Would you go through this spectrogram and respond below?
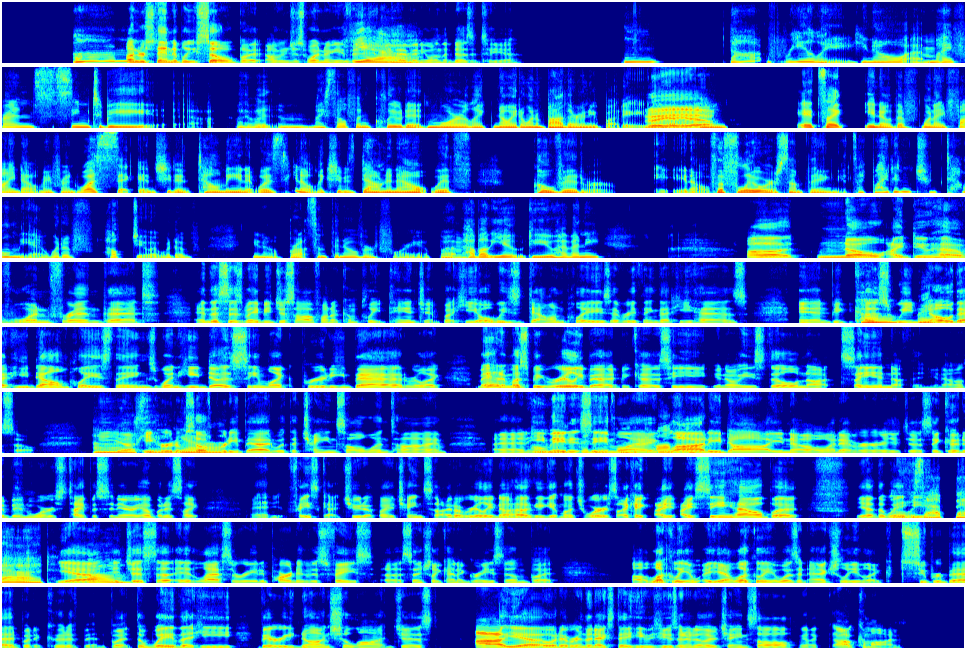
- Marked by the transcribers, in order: drawn out: "Um"; other background noise
- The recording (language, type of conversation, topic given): English, unstructured, How should I decide who to tell when I'm sick?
